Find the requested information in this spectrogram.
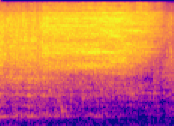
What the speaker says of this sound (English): And then you just flush.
